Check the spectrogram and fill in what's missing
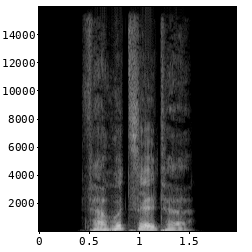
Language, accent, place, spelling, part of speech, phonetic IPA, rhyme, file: German, Germany, Berlin, verhutzelte, adjective, [fɛɐ̯ˈhʊt͡sl̩tə], -ʊt͡sl̩tə, De-verhutzelte.ogg
- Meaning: inflection of verhutzelt: 1. strong/mixed nominative/accusative feminine singular 2. strong nominative/accusative plural 3. weak nominative all-gender singular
